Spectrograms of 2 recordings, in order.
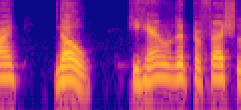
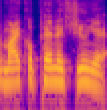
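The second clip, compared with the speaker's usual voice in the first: plain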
